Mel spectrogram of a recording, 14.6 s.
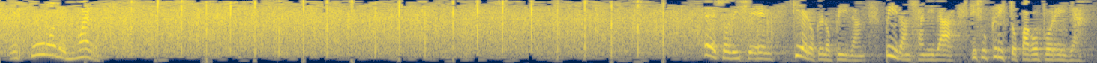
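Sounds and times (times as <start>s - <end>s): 
audience applause: 0.0s - 10.5s
speech: 0.1s - 1.6s, 9.4s - 14.6s.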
